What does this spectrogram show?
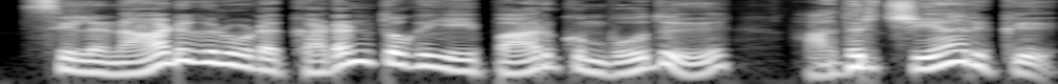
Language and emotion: Tamil, surprised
